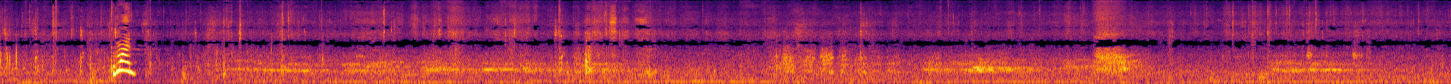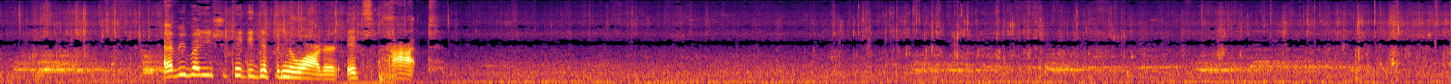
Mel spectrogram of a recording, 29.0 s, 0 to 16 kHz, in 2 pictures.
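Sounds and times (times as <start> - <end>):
dogs playing: 0.0 - 29.0.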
